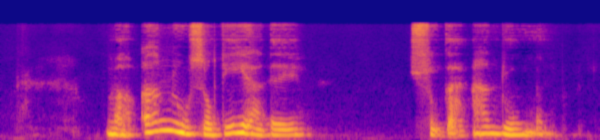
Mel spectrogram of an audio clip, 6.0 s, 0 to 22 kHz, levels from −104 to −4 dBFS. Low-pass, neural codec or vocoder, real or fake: 10.8 kHz; codec, 24 kHz, 1 kbps, SNAC; fake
